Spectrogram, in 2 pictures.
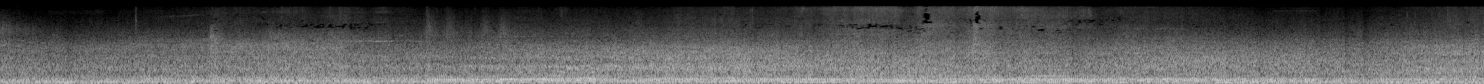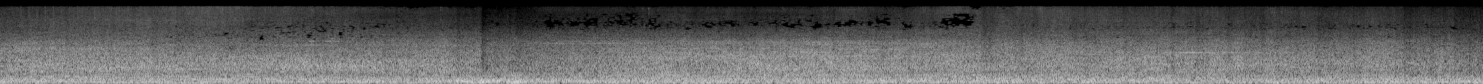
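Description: Steady road traffic from cars and motorcycles driving along a busy multi-lane city road. A low engine drone stands out from about four to twelve seconds in.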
